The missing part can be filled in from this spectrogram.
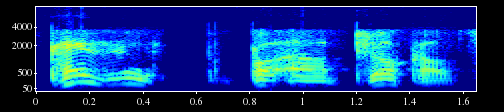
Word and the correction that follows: pheasant pluckers: The pheasant pluckers.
